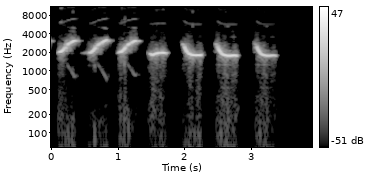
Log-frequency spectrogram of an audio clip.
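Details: A campo troupial, a popular Brazilian songbird, sings its short classic song: seven clear whistled notes, about two per second. The first three slur upward and the last four drop and level off. No other sounds.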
